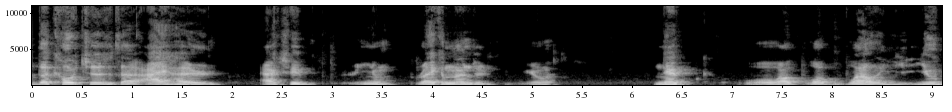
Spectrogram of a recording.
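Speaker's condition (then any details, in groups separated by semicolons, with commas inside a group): Cerebral palsy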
